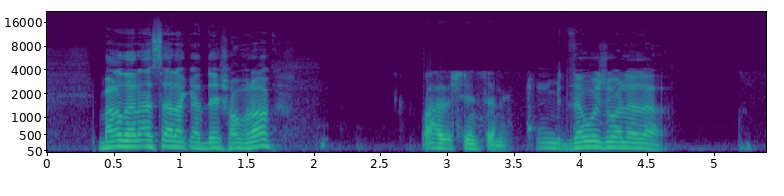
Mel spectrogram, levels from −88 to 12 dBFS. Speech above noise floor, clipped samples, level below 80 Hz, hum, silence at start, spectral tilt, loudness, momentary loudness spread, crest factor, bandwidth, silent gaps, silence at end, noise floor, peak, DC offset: 37 dB; under 0.1%; -72 dBFS; none; 0.4 s; -6 dB/octave; -25 LUFS; 9 LU; 18 dB; 13.5 kHz; none; 0.1 s; -62 dBFS; -8 dBFS; under 0.1%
